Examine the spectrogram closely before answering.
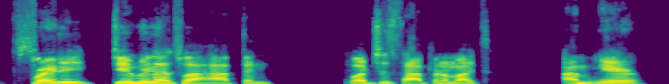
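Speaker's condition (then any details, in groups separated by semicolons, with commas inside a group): Traumatic brain injury; car crash, also broken back; nine years since injury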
